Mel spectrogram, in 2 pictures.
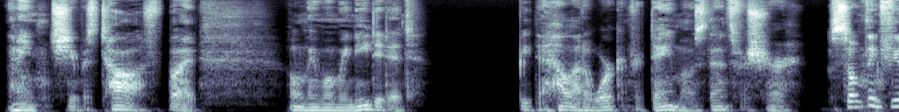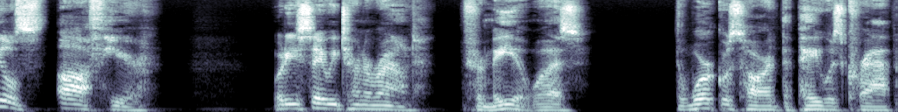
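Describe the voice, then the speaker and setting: A man playing a loyal, easygoing former miner and spaceship crewmate in a video game, with a husky, casual, wry delivery. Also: fairly low pitch. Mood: friendly, reflective. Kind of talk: video game companion dialogue.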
